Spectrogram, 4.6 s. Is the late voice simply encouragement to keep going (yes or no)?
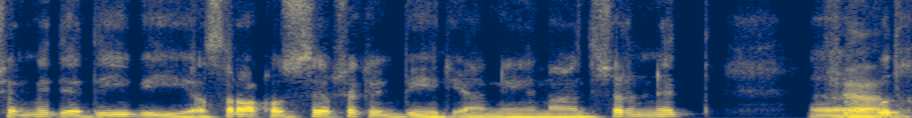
yes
